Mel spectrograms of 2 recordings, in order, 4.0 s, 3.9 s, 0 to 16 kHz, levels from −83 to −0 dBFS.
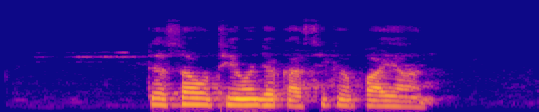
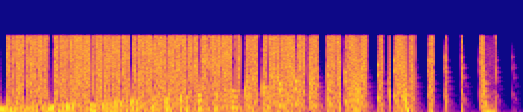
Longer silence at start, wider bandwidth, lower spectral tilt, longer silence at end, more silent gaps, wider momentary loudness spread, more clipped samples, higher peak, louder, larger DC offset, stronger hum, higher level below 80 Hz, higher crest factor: first, 1.1 s vs 0 s; first, 7.6 kHz vs 5.4 kHz; first, -9 dB/octave vs -3.5 dB/octave; first, 0.8 s vs 0.2 s; neither; first, 11 LU vs 8 LU; second, under 0.1% vs 0.7%; second, -6 dBFS vs 0 dBFS; second, -21 LUFS vs -6 LUFS; neither; neither; second, -64 dBFS vs -20 dBFS; first, 16 dB vs 8 dB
